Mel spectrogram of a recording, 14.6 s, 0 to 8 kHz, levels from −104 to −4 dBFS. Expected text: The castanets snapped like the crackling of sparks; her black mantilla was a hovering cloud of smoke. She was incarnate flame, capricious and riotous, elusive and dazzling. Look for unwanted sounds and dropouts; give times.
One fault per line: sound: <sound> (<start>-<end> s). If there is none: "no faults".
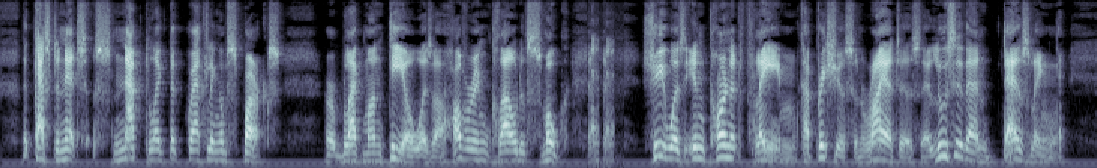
sound: laugh (7.8-8.2 s)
